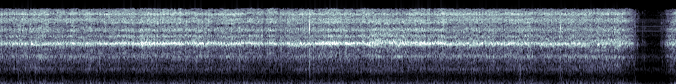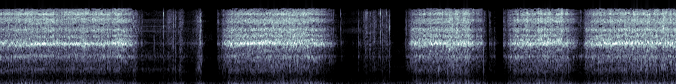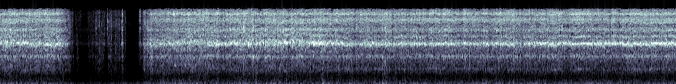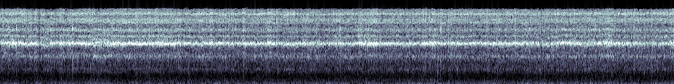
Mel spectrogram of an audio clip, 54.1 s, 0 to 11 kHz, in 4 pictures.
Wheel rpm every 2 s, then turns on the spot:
160, 160, 160, 160, 160, 160, 90, 150, 30, 110, 30, 80, 110, 150, 40, 130, 160, 160, 160, 160, 160, 160, 160, 160, 160, 160, 160.
16-18 22-24 28-30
